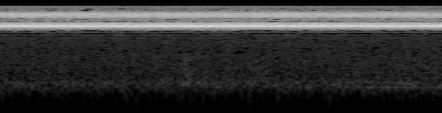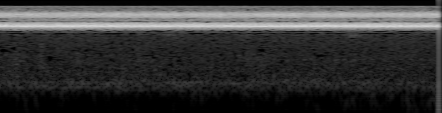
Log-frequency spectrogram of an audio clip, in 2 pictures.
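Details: Unwavering high-pitched electric-sounding buzz of Christmas beetles (Anoplognathus) in the South African bushveld, recorded in real time; two bright tonal layers run steadily for nine seconds over a quiet, faint background.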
